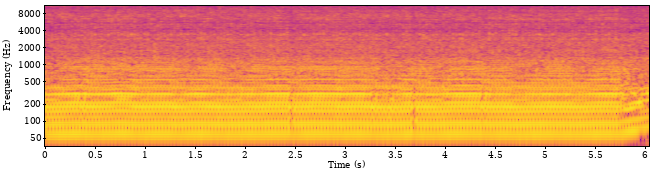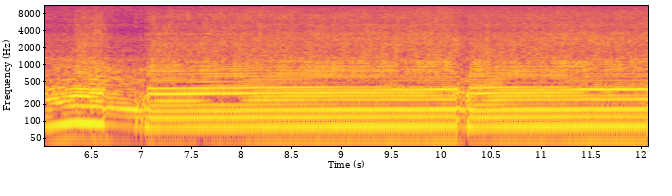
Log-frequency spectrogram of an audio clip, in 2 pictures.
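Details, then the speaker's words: Small see-through single-cylinder turbo engine on EFI and gasoline, first anti-lag run (6,000 RPM limit, -30 to -26° timing), no load: loud rough popping with steady turbo whistle as oil burns out of the smoking turbo; about 5 psi boost. "5 lb de impulso sem carga que o turbo é definitivamente fumando agora Parece que queimamos a maior parte do óleo fora do turbo"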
